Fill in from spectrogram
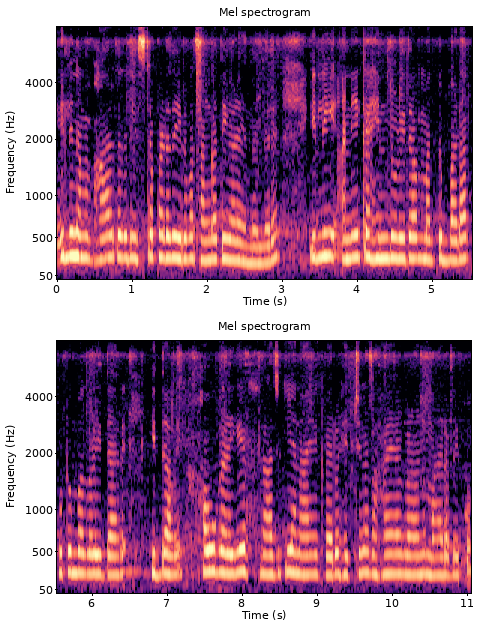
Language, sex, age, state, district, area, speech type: Kannada, female, 18-30, Karnataka, Bellary, rural, spontaneous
